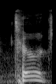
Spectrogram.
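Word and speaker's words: Tarik: I'm looking up the players, so I'm informed for the game when we have our advertising partners there that actually Tarek Skubal, I was pronouncing his first name wrong, Tarek Skubal is pretty good against the White Sox for his career, but the ERA a bit bloated.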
